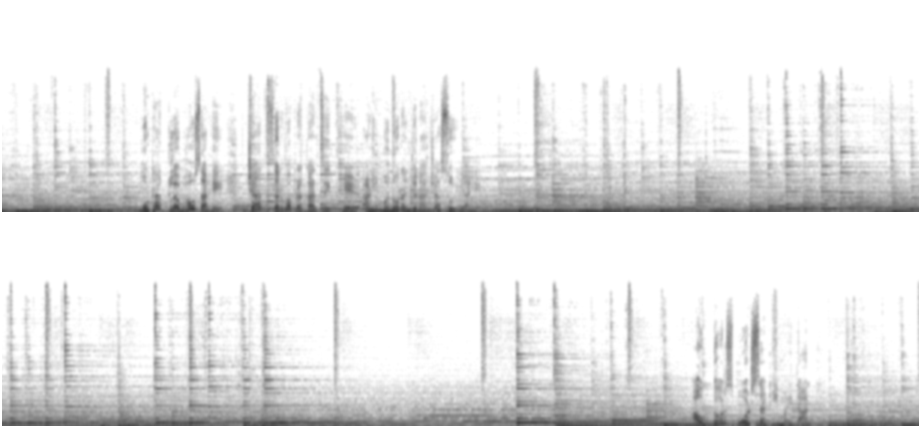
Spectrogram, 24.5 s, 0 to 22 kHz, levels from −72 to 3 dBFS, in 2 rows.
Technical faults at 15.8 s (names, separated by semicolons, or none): none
